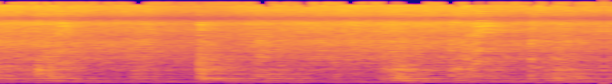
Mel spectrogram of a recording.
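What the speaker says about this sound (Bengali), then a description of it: "পর দিচ্ছি আমি টমেটো পিউরিটা মশলা সব মশলাগুলো আমি ভালো করে কষিয়ে নেব" Spices and tomato puree fry in a pan for a Bengali potato and egg-fritter curry, giving a steady close hiss and sizzle with soft stirring scrapes, no voices.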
